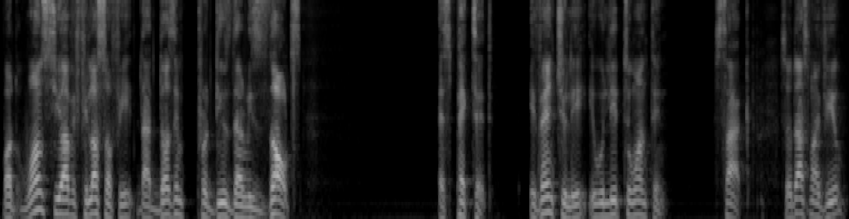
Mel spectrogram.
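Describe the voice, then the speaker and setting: Nigerian man, Yoruba native, sports channel host, mid-pitched voice, dry close sound, measured opinionated talk. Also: animated, no echo. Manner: opinionated, measured, talks straight to fans. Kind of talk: football opinion talk to camera.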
